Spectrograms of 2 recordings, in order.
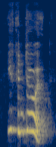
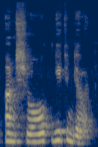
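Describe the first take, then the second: First: Excited cheer. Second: Said in the usual way. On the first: Real, not acted. Host cheering on a viewer who wants clear skin, excited and much higher. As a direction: pitch leaps much higher, a bright rallying call.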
